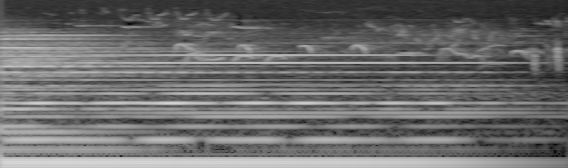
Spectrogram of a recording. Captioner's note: birds singing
